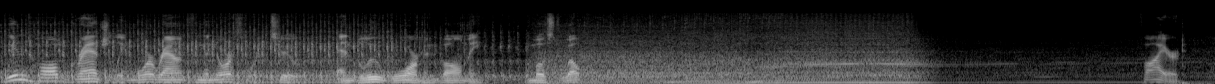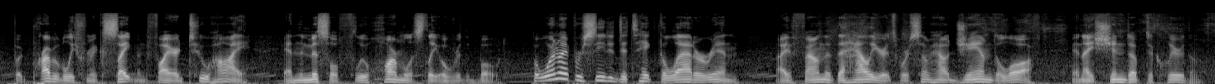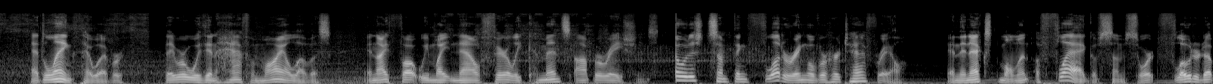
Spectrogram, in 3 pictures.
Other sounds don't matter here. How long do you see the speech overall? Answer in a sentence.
The speech can be heard for 31 seconds in total.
